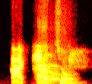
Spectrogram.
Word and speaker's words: Achor: Dale, is it Akor or Achor? I want to make sure I pronounce it. Achor. Thank you, sir.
